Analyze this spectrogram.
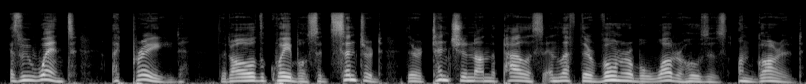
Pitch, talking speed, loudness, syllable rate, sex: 150 Hz, 170 wpm, -19 LUFS, 5.5 syllables/s, male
